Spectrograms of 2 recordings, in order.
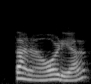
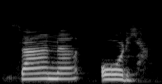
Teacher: yo soy de Latinoamérica, pronunciamos la Z como una S · Shown in: second take · zanahoria, ¿vale?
